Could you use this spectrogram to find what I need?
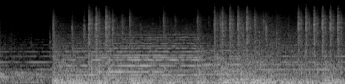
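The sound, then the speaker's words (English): Gunshots from uniformed armed men near a railway begin with an abrupt, loud burst. A rapid run of sharp cracks follows over a dense, continuous rumble. “Then the shots rang out.”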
